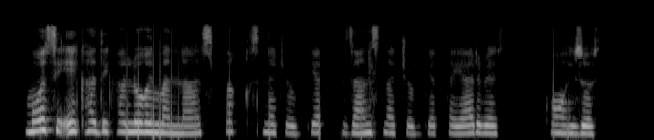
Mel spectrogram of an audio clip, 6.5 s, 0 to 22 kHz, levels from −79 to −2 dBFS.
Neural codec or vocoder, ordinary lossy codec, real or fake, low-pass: none; Opus, 64 kbps; real; 9.9 kHz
